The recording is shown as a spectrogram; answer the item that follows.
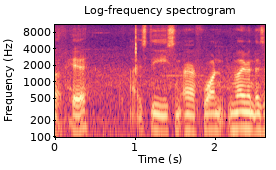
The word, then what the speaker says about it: St Erth: St Ives, I'm going to say it right, St Erth tea room.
